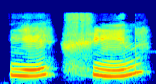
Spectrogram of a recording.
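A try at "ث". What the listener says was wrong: शीन नहीं। शीन के तीन तीन तीत होते हैं, ठीक है, इसका एक ही तीत है। सा का एक तीत होता है, ठीक है।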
